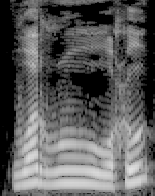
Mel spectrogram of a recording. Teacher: را مشدہ کے ساتھ واو مدہ بھی ہے، تو اس کو تھوڑا سا کھینچ کر ہم ادا کریں گے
